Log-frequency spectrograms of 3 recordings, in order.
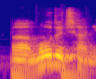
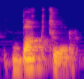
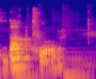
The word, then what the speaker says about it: Modu: before module or well his name is not actually modu it's again you know the original old chinese uh pronunciation was something close to baktur so that's which is of course because the m used to be a b right so um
